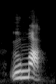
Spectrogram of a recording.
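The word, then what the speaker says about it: 음악: wow everyone is correct the answer is or in more natural smooth pronunciation is umak umak very good oh a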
